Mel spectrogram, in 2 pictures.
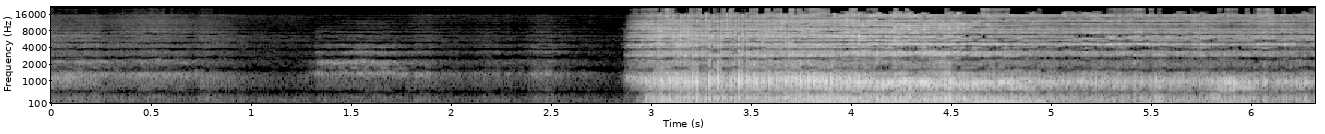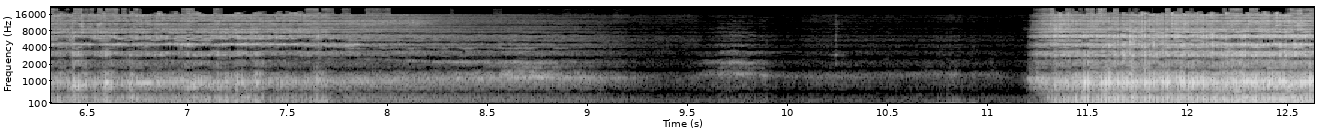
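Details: Person lying on the floor asleep, snoring: a long, loud buzzing snore lasting several seconds, then a pause and another begins; steady tone over a rough low rumble.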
